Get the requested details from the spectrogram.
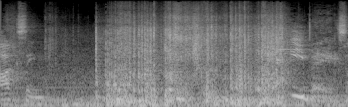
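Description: Cardboard scrapes and rustles across a concrete floor.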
